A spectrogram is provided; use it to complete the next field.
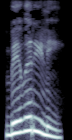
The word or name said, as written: ಬೆವರಿಳಿ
